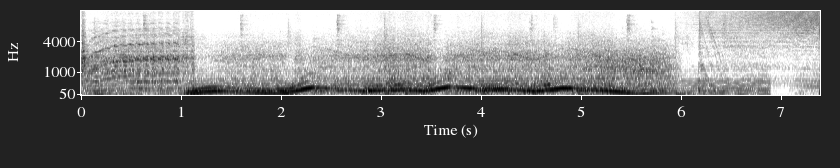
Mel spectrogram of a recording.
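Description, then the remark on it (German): A 560-horsepower sports car engine roars to life and revs repeatedly, its pitch rising and falling in several loud surges before settling back down, with no talking. “Und zum Abschluss einmal 560 PS als Soundpaket.”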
